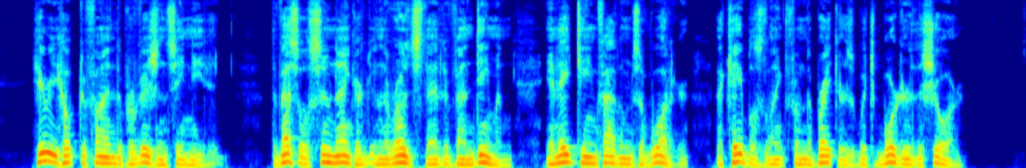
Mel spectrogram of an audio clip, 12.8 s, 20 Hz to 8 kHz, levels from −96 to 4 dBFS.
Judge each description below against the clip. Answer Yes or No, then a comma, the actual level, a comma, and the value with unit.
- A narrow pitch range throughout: No, average, 4.4 semitones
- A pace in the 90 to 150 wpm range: No, average, 160 wpm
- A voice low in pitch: Yes, low, 100 Hz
